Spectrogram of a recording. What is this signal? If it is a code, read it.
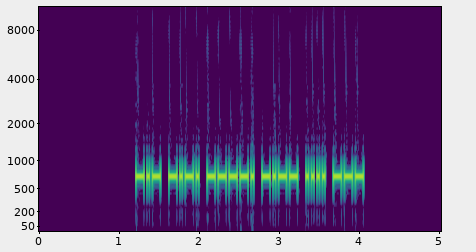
Morse code, heard as a keyed tone, about 34 wpm, 700 Hz. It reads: KC9YHO
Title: USA Call Signs - 6 Characters - Repeated 2x - 35wpm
